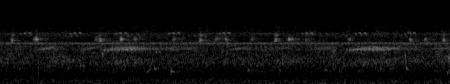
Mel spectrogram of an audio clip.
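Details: Lakeside frog chorus: rattling mid-pitched croaks come in clusters, the loudest near the end, layered over a constant shrill drone and brief higher clicks.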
